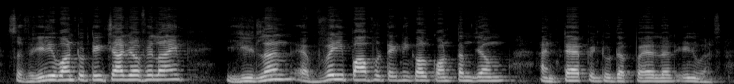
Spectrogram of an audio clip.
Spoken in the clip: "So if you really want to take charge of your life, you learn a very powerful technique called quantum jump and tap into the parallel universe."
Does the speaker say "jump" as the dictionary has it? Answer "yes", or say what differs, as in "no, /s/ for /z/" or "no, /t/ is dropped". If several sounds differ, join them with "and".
no, /p/ is dropped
